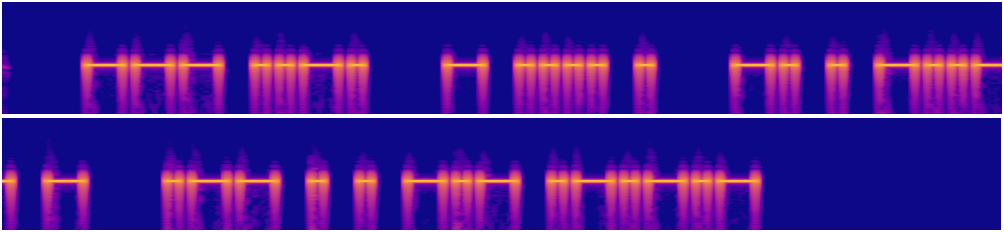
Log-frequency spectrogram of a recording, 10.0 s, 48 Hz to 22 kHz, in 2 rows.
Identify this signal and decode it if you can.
Morse code, heard as a keyed tone, about 20 wpm, 700 Hz. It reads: OF THE NEXT WEEK.
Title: Sentences with 6-Word Phrases - Spoken Beginning - 20wpm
